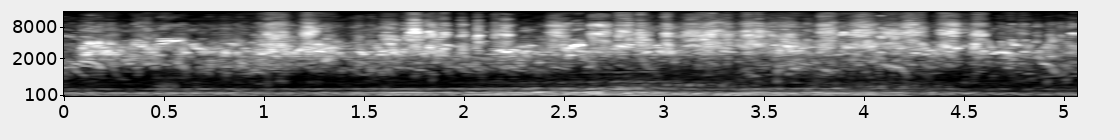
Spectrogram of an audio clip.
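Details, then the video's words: Australian budgie colony in an aviary, continuous twittering and squawky chirps from numerous birds blending into one busy high chorus over a faint low hum. "Australian Budgie chirping sounds"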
